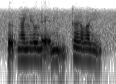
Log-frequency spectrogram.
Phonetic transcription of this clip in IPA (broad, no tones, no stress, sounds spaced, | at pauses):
ə̰ ɡ ã lʲ ɔ u̯ ɳ ɛ̰ ɳ m ḭ k ɜ i̯ lˠ i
